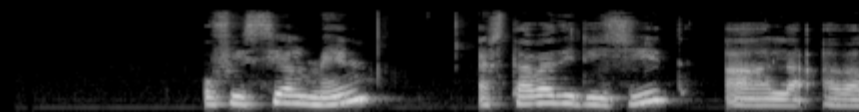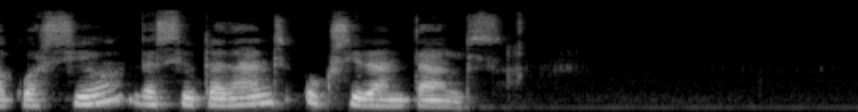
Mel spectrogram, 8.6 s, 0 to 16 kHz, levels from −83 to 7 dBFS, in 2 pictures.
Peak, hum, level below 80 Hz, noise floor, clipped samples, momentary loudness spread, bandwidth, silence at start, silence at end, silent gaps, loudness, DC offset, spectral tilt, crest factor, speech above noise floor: -4 dBFS; none; -74 dBFS; -68 dBFS; under 0.1%; 9 LU; 11.5 kHz; 1 s; 1.8 s; none; -21 LUFS; under 0.1%; -5.5 dB/octave; 18 dB; 49 dB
